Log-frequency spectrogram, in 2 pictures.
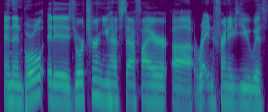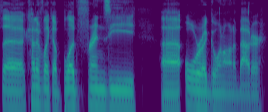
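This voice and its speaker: A man narrating a tabletop game as game master, loose and halting with many fillers. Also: mid-range voice, steady tone, clean tone, no echo, studio quality.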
